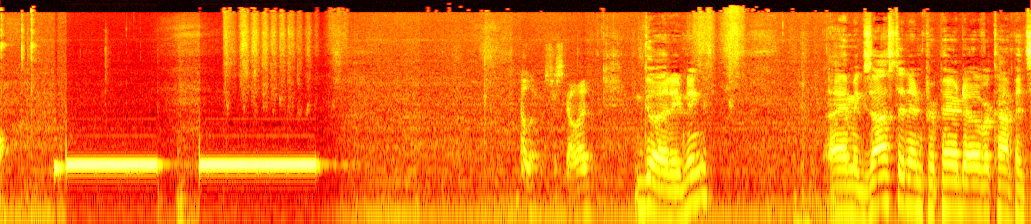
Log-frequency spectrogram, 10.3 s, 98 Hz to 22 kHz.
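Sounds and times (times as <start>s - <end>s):
speech: 0.5s - 0.8s, 5.7s - 7.3s, 8.3s - 10.3s
Skype call connecting tone of long electronic beeps: 0.5s - 3.3s.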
